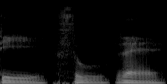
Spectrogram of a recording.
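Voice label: "tithure", concatenated syllables; Affixing experiment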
